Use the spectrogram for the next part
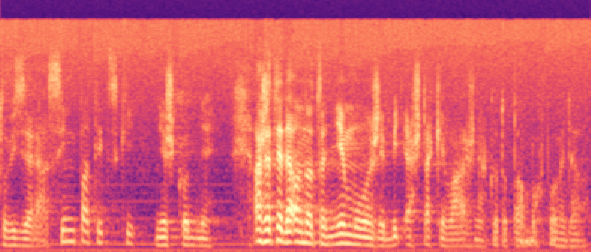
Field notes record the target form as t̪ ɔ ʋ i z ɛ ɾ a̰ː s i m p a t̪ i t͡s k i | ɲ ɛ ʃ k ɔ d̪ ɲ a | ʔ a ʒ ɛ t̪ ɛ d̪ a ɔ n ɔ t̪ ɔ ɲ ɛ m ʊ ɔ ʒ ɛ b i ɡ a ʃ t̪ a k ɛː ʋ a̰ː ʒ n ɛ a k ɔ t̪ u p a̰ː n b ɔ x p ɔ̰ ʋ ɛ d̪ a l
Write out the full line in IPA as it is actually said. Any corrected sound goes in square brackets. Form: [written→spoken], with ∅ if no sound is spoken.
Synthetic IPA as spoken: t̪ ɔ ʋ i z ɛ ɾ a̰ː s i m p a t̪ i t͡s k i | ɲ ɛ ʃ k ɔ d̪ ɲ [a→ɛ] | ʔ a ʒ ɛ t̪ ɛ d̪ a ɔ n ɔ t̪ ɔ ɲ ɛ m ʊ ɔ ʒ ɛ b i [ɡ→ɟ] a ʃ t̪ a k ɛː ʋ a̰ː ʒ n ɛ a k ɔ t̪ [u→ɔ] p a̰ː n b ɔ x p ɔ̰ ʋ ɛ d̪ a l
